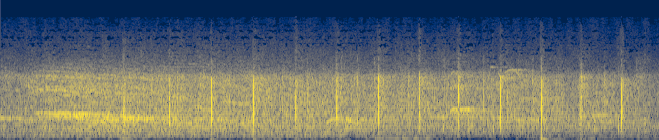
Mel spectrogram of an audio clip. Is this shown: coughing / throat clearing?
no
